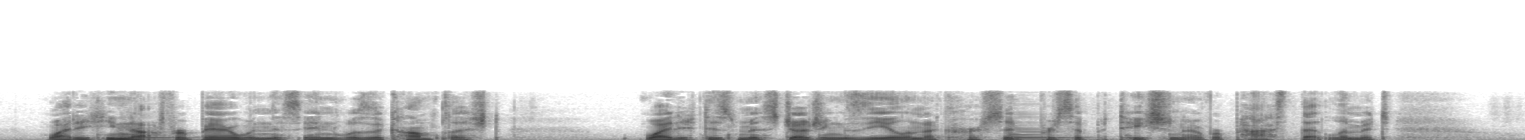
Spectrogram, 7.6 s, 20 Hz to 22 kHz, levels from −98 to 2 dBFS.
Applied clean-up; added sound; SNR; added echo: none; Wind instrument, woodwind instrument; 14 dB; none.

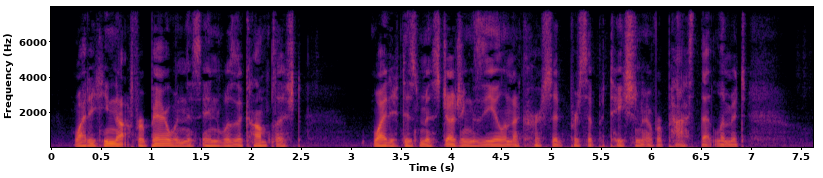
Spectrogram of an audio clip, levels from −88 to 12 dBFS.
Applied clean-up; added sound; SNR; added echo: none; none; none; none.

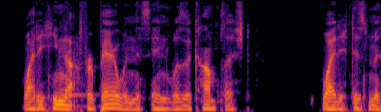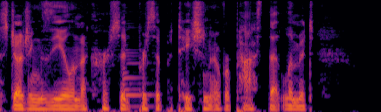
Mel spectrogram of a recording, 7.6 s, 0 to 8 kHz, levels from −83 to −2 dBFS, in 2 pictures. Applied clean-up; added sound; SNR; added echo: classical method spectral subtraction.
